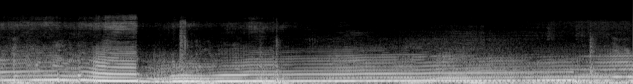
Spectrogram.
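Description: Rallycross car's engine running hard under load. The revs drop sharply about a second in, then it pulls steadily again with the revs holding high and rising slowly.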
